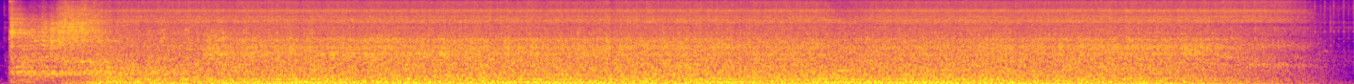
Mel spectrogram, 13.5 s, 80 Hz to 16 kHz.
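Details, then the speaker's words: 1984 Monte Carlo SS, revived after sitting 22 years; after sitting overnight it would not idle without throttle, idling high then stalling: runs unevenly about twelve seconds then sags and dies; owner suspects vacuum leaks. "so after sitting overnight it did not want to idle on its own without a little bit of help a little bit of throttle so I wanted to go through and check for vacuum leaks you know when it did want to idle it would idle high and then it would want to stall"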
